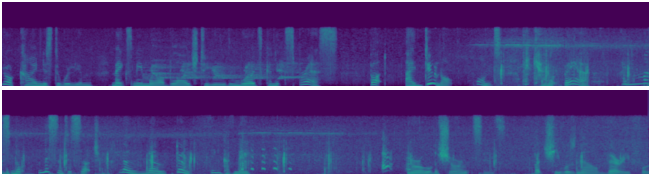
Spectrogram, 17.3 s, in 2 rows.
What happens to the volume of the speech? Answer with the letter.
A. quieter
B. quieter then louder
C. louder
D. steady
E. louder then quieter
D.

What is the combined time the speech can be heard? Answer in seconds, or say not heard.
15 s.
